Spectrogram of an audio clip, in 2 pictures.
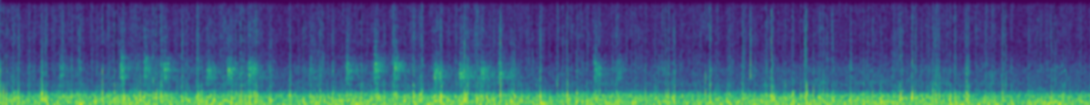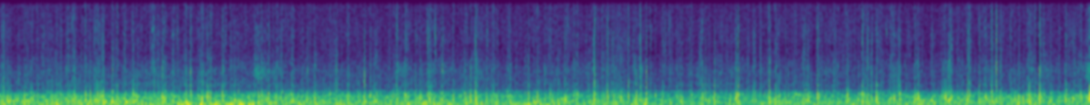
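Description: Steady rain falling, a dense patter of drops. Underneath runs a low hum that drops out about ten seconds in and comes back a few seconds later.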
